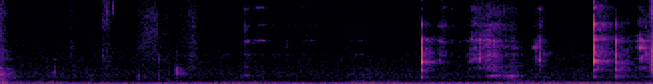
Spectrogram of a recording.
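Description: Near silence with a few faint clicks of knitting needles being handled, about two and a half seconds in and again near the end.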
